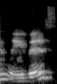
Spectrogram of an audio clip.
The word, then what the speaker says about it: Labus: My name is, as Justin correctly pronounced, I'm Labus.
